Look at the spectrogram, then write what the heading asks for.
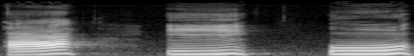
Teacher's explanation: ह्रस्व स्वर से दुगना अर्थात 2 मात्राओं का समय लगता है। तो इसमें 2 मात्राएं होती है तो इसको द्विमात्रिक भी कहते हैं, और इसका समय है जो 2 मात्राओं के बराबर लगता है, इसलिए इन्हें दीर्घ स्वर कहते हैं।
